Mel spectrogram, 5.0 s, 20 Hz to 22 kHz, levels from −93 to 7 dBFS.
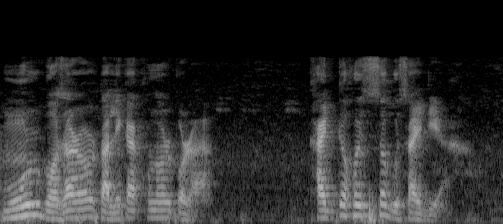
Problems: constant background noise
